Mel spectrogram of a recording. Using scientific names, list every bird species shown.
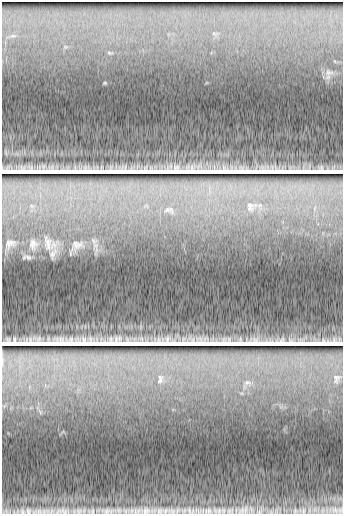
Piranga olivacea, Agelaius phoeniceus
